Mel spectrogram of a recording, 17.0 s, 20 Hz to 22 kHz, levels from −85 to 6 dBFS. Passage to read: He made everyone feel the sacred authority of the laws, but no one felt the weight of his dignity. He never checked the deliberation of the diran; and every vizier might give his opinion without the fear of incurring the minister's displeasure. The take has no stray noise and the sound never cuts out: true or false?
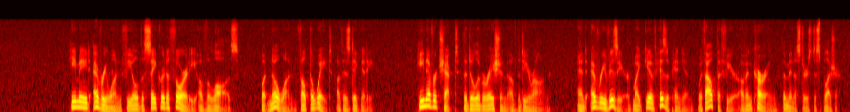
true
